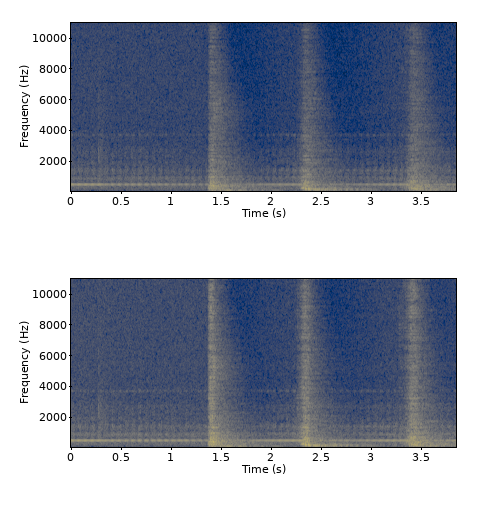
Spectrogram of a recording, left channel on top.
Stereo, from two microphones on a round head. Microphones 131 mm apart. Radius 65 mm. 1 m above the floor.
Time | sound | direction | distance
1.4 | a whoosh | 65° right (ahead or behind) | 1.9 m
